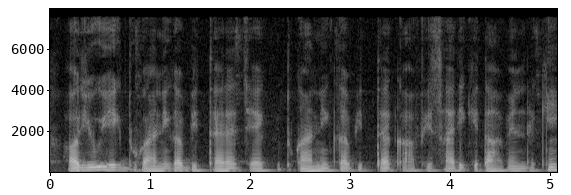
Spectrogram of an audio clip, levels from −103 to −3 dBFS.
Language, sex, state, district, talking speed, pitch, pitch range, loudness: Garhwali, male, Uttarakhand, Tehri Garhwal, 165 wpm, 105 Hz, 100-115 Hz, -40 LUFS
